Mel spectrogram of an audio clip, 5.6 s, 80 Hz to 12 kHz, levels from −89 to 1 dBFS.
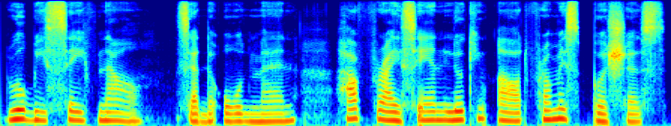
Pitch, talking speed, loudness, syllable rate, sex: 180 Hz, 180 wpm, -18 LUFS, 4.4 syllables/s, female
